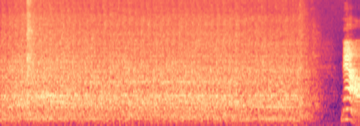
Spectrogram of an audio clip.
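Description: A serger runs continuously, stitching and its knife trimming the edge off the fabric, a steady close mechanical whir for about four seconds before stopping, then a voice briefly speaks.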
